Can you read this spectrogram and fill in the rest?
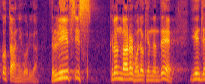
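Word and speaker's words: θλῖψις: 자, 여기 환난이라는 말은 헬라 말은 이제 슬립시스. 이 번데기 발음이에요. 번데기 발음. 여러분 TH 발음. 슬립이라고 할지 들립이라고 해야 될지 그 중간 발음이니까 하여튼 뭐 헬라어 쓸 것도 아니고 우리가 슬립시스 그런 말을 번역했는데 이게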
